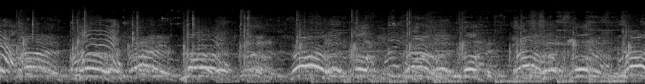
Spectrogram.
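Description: Mikoshi carriers shouting a rhythmic carrying chant in unison, many voices overlapping in repeated rising-and-falling calls, about two a second, as they bear the portable shrine.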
